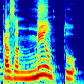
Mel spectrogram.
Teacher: A sílaba tônica é a que tem maior tonicidade e a sílaba átona é a que tem um som mais fraco. Na palavra casamento, se você fala a palavra casamento, nós sabemos que a sílaba mais forte é men.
